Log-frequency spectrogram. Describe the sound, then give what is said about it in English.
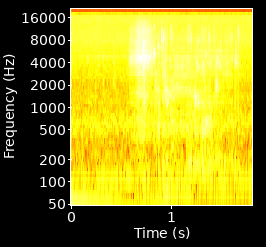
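A soft splash of water spilling onto a person drinking it, followed by a few faint, scattered drips landing in an otherwise quiet space with no talking. “Spilling shit all over my fucking self. I'm sorry. I think it was water.”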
